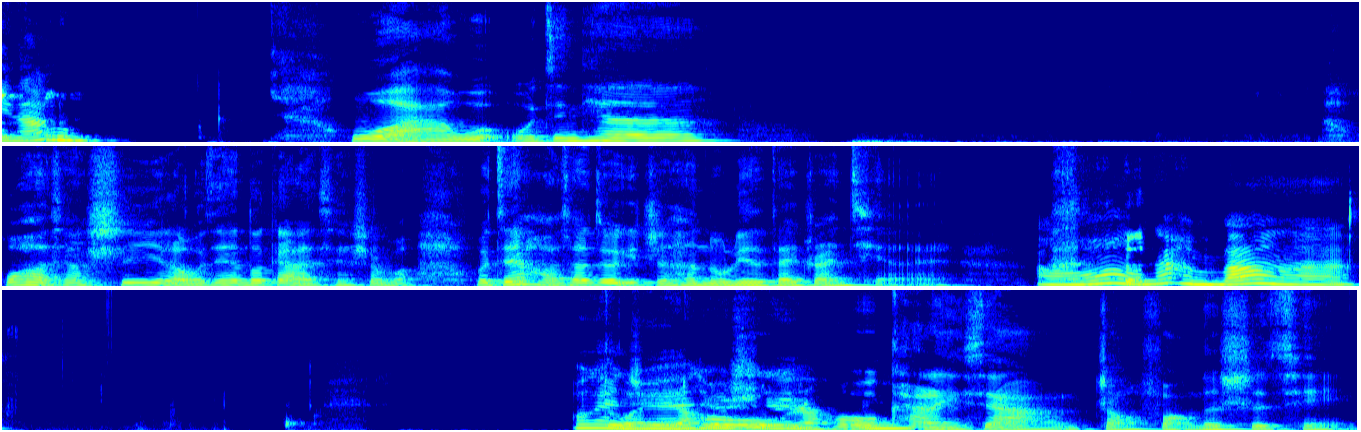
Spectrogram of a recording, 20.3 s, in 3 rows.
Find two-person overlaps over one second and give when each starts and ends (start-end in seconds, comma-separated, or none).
16.6-18.1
